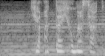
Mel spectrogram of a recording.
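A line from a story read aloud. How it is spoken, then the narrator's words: Whisper. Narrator (Russian): продолжала шептать Неста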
